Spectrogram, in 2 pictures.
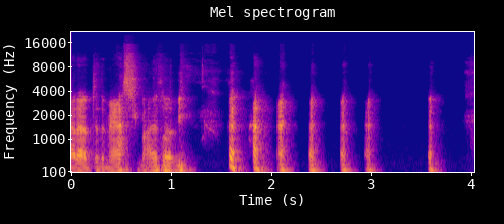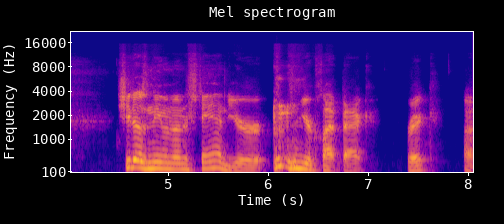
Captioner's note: laughter; clears throat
